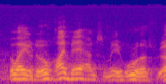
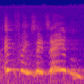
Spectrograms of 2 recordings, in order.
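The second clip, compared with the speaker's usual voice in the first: gleeful mock; 12 semitones higher, 4 dB louder than usual. Mocking the slave Lance.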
